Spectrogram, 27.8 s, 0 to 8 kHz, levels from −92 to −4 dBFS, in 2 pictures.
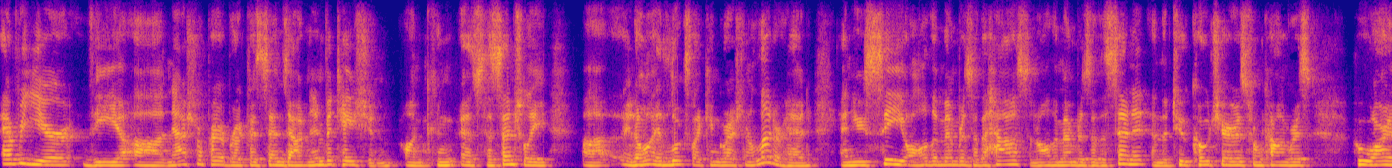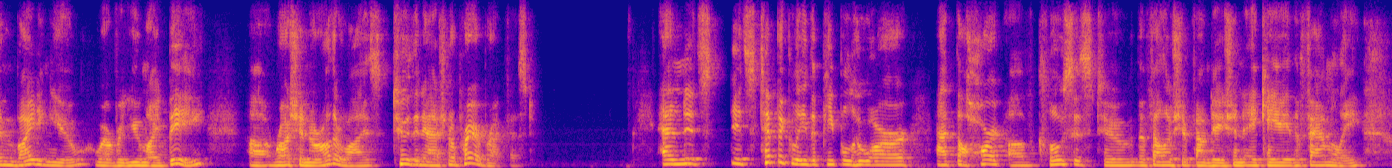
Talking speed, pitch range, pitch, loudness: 175 wpm, 145-180 Hz, 155 Hz, -19 LUFS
